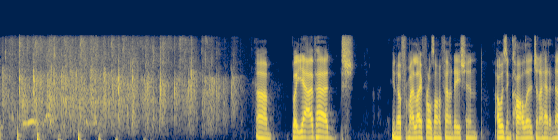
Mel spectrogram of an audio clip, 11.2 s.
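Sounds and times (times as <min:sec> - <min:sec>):
audience applause: 0:00.0 - 0:04.9
speech: 0:05.2 - 0:06.8, 0:07.8 - 0:11.1.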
